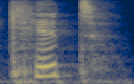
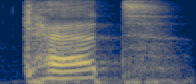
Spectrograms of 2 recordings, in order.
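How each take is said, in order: First: The vowel is unshifted, a plain short i. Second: The vowel is shifted lower, Californian-style. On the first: "the easiest ones are the words kit" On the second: "which should be turned into cat"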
